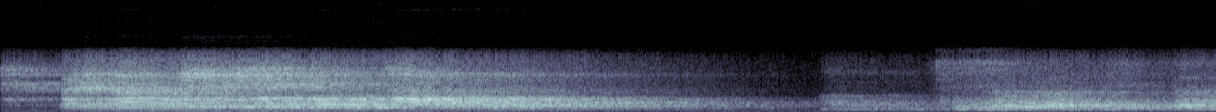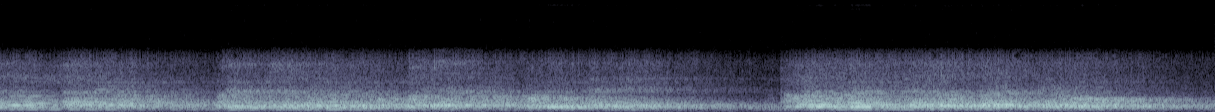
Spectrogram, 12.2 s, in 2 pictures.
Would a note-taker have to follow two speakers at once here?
No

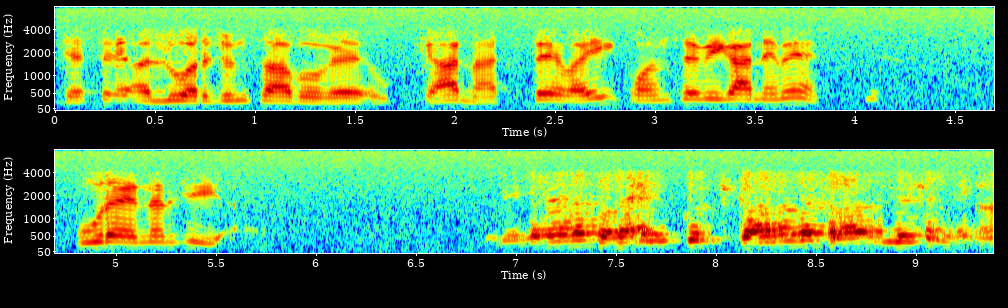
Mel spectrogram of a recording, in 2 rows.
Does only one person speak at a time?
Yes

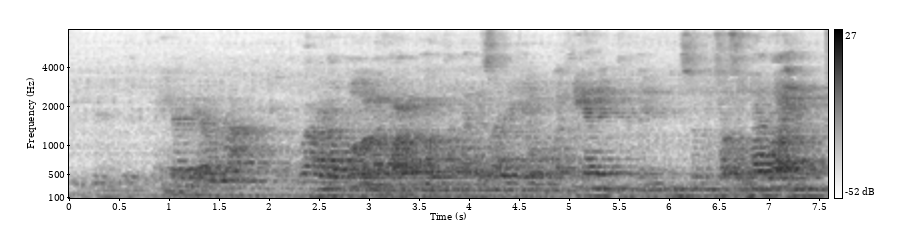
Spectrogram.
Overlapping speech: Yes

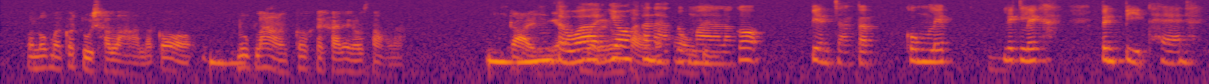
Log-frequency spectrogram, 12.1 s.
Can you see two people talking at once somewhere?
Yes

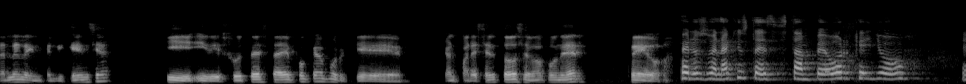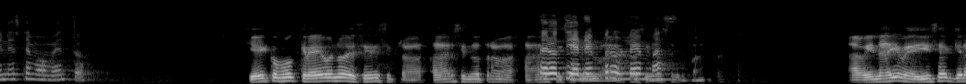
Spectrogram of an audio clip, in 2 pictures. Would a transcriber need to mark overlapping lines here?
Yes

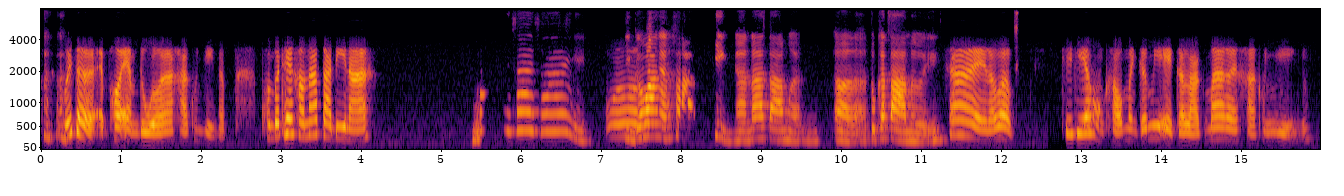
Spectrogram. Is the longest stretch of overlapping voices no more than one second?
Yes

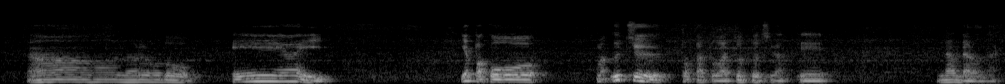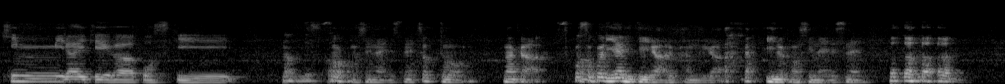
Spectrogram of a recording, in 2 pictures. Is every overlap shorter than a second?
Yes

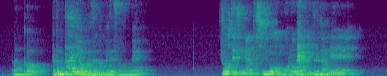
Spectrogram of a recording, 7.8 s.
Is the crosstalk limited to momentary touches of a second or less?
Yes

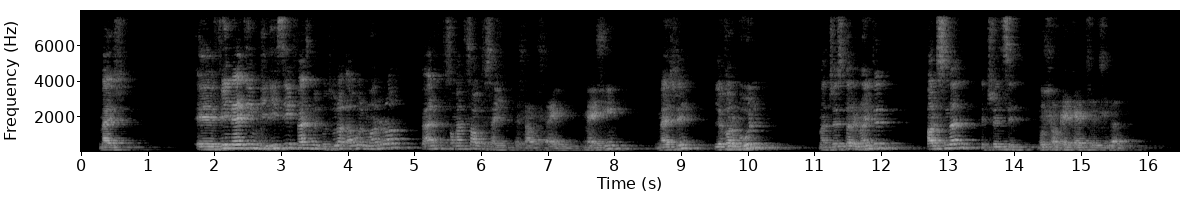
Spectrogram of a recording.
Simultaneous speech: No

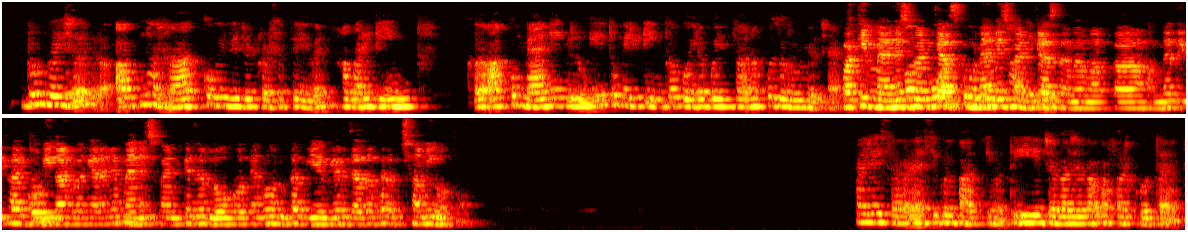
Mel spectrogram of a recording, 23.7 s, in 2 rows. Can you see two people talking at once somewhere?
Yes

